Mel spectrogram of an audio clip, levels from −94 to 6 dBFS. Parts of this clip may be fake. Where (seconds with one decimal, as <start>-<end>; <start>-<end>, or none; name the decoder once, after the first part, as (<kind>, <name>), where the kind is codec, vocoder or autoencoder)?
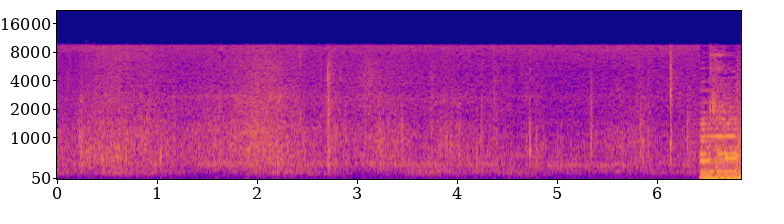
1.9-3.7 (vocoder, BigVGAN v2); 5.6-6.8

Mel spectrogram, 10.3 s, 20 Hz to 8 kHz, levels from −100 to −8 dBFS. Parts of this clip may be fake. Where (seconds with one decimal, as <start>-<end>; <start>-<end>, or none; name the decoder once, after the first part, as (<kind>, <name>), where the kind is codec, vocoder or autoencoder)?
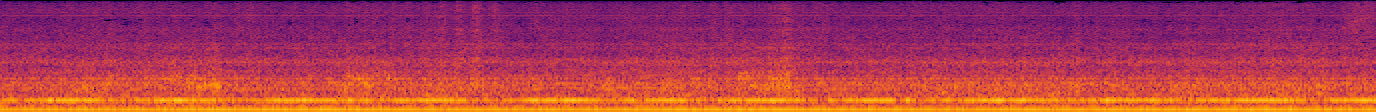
4.1-5.1 (autoencoder, DAC-VAE)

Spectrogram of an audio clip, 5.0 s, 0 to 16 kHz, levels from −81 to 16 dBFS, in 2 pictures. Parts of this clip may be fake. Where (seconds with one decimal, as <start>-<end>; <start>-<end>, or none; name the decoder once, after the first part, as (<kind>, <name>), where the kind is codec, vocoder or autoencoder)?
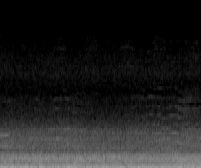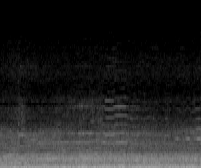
2.3-3.8 (codec, SNAC)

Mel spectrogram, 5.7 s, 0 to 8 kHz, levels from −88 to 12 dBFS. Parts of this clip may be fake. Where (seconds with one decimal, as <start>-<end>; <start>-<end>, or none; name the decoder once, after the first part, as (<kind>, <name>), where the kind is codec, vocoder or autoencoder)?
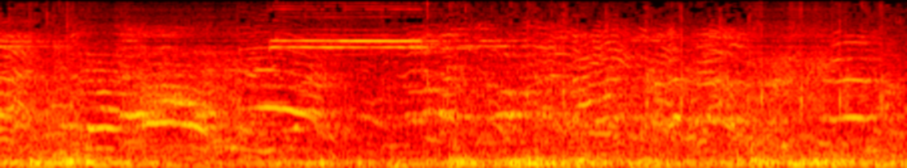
0.5-1.5 (autoencoder, DAC-VAE); 4.7-5.2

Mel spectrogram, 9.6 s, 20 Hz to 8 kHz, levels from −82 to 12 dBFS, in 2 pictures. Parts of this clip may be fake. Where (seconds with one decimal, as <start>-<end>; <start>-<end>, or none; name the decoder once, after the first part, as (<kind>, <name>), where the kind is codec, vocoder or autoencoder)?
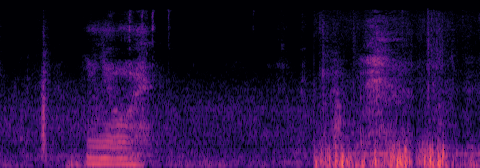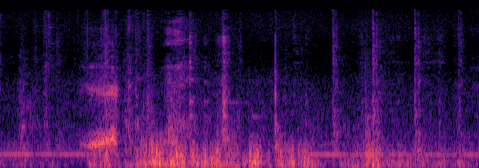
none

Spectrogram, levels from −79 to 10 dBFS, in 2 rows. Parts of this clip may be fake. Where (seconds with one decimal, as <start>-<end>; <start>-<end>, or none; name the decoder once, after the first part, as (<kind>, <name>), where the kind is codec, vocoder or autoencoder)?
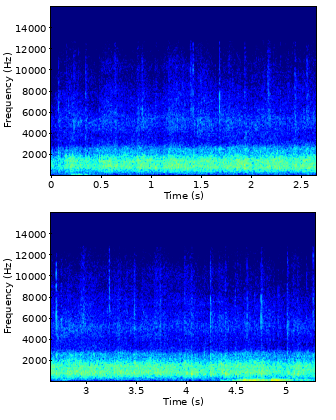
0.5-1.4 (autoencoder, DAC-VAE); 2.8-4.4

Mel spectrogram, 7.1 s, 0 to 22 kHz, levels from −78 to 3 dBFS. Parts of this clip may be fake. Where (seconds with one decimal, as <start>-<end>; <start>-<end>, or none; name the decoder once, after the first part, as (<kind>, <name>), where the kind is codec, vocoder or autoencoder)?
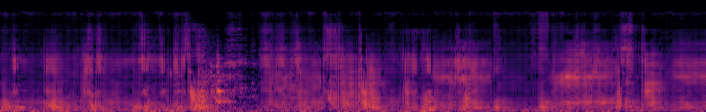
0.0-2.0 (vocoder, BigVGAN v2); 2.6-7.1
